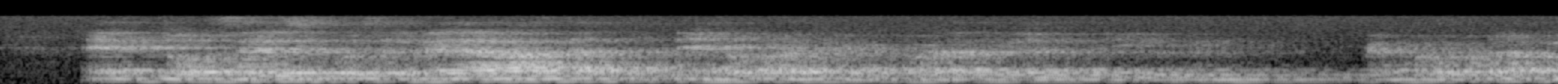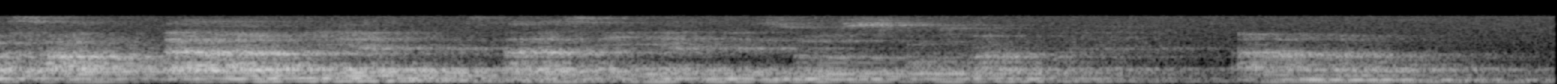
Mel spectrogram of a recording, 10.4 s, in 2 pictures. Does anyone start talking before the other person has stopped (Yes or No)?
No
